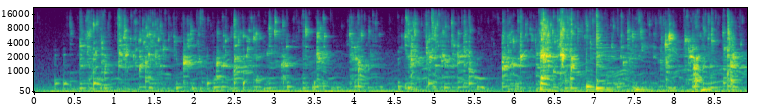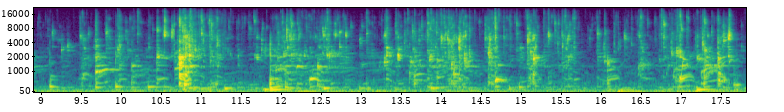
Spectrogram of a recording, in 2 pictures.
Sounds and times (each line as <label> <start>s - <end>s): old metal kettle with liquid shaking 0.0s - 17.8s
